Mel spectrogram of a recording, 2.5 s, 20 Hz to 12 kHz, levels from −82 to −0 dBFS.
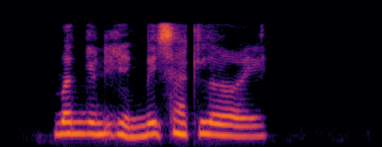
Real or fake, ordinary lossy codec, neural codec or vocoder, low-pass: fake; MP3, 64 kbps; codec, 16 kHz, 1 kbps, FreqCodec, larger model; 7.2 kHz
